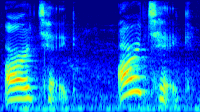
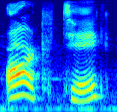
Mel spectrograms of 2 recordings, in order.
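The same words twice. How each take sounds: First: ARCTIC without the k, "AR-tic", carefully modelled; silent C. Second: ARCTIC with a clear k before the t, "ARK-tic"; C pronounced. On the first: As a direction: leave out the first C in Arctic. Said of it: "We don't really pronounce the letter C". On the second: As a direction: sound out the first C in Arctic. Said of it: "We don't say Arctic". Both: Shown as a demonstration.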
